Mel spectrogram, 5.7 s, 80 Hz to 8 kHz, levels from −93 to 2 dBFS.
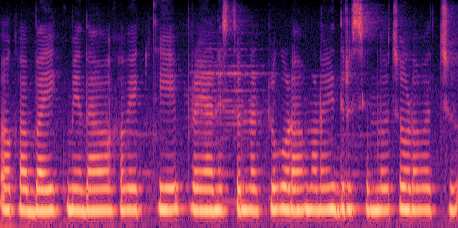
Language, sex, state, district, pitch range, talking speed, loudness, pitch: Telugu, female, Andhra Pradesh, Anantapur, 240-250 Hz, 115 wpm, -14 LUFS, 245 Hz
